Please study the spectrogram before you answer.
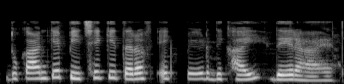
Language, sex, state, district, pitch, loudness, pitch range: Hindi, female, Uttar Pradesh, Lalitpur, 260 Hz, -17 LUFS, 225-270 Hz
